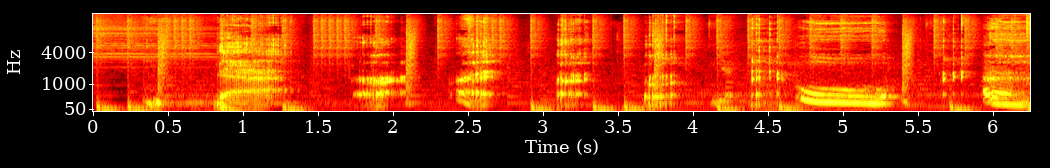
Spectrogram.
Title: Girl Burps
